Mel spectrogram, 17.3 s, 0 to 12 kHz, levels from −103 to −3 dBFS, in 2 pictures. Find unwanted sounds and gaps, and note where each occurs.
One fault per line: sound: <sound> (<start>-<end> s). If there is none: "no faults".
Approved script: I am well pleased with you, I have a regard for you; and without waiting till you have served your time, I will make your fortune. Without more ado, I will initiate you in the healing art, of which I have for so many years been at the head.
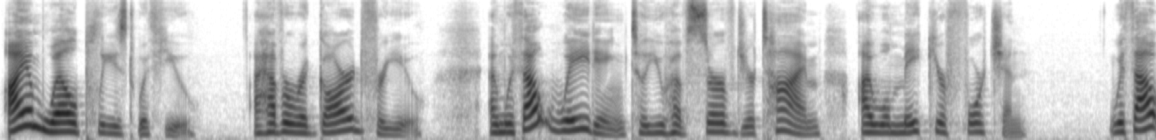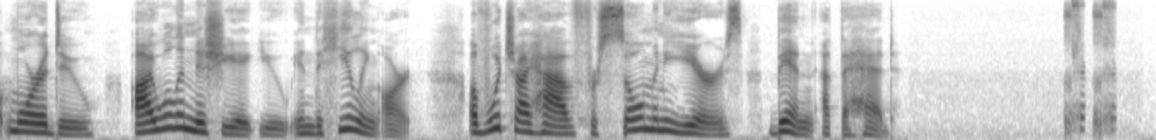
sound: laugh (16.6-17.0 s)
